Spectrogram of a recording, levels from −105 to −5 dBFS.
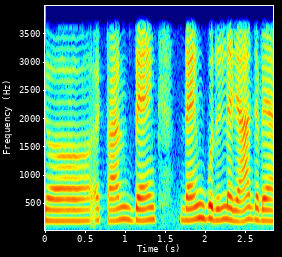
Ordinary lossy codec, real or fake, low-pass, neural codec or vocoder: none; fake; 3.6 kHz; codec, 16 kHz, 0.5 kbps, FunCodec, trained on LibriTTS, 25 frames a second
